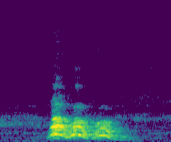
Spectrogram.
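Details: Miniature Schnauzer named Jake, hunting the yard and acting fierce, gives one sharp bark trailing into a short growly tail, over a faint steady background hum.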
